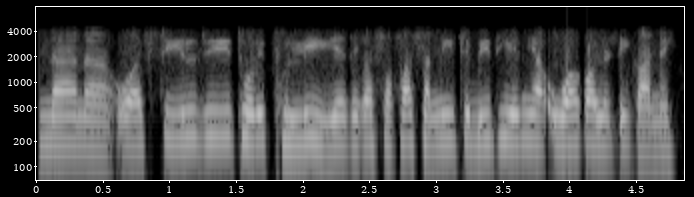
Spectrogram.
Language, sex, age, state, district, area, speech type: Sindhi, female, 30-45, Maharashtra, Thane, urban, conversation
